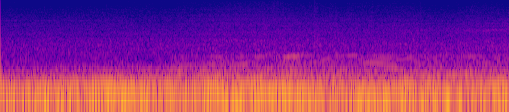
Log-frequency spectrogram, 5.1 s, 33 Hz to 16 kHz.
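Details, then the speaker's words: Car back from the shop after a new adjustable fuel pressure regulator and O2 sensor were installed; idles smoothly around 800 rpm: deep even rumble climbing smoothly under acceleration, no exhaust ticking or hesitation; previous slight exhaust leak no longer heard. "boy no hesitation at all when you get pushed down on the thr"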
